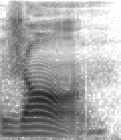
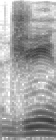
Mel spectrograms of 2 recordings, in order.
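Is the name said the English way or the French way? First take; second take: French; English. First: The name is said with a French sound. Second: The name is said with an English sound. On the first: The speaker calls it right. "it's probably a French pronunciation of Jean" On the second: The speaker calls it wrong. "that's probably not Jean"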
